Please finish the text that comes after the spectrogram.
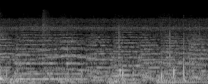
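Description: Horse hooves clip-clop in a quick, steady trot over a busy, dense background, the hoofbeats moderately loud for about two seconds.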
